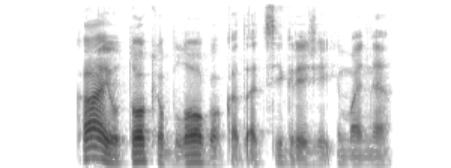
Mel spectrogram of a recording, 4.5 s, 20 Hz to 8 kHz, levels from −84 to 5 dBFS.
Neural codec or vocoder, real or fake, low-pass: none; real; 7.2 kHz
